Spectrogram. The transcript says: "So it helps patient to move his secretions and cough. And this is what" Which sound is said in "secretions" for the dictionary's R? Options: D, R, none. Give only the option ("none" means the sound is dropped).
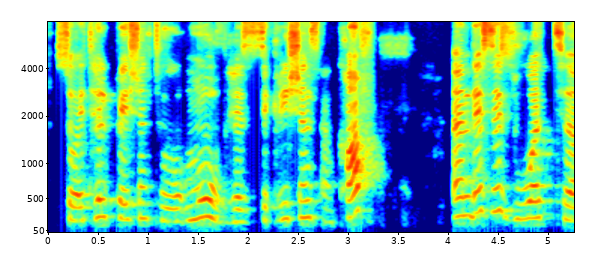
R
